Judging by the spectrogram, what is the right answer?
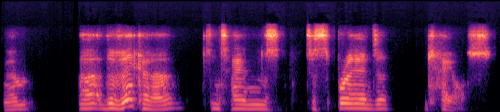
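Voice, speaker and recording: Here a game master speaks in a fairly high, slightly mellow voice with fairly even intonation and drawn-out words, no echo. Chatty and halting with ums, he takes on the vicar in quotes, over a dull, dry home mic.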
